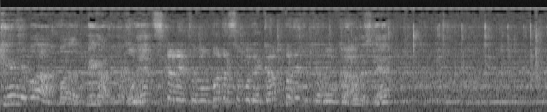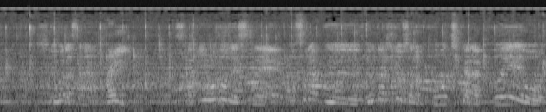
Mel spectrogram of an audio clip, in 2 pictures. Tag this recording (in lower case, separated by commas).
television, run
